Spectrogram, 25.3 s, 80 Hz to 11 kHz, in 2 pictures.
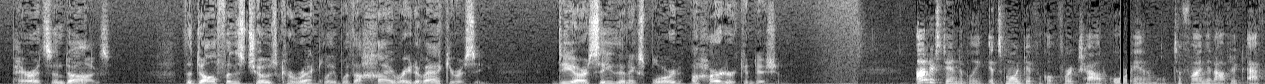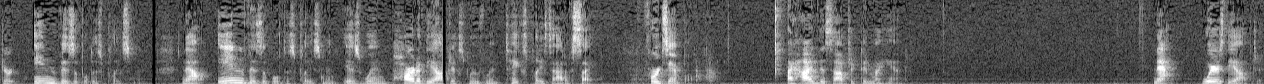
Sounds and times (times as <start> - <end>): Inside, small room: 0.0 - 25.2
Speech: 9.2 - 19.6, 20.4 - 21.8, 24.2 - 25.2.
